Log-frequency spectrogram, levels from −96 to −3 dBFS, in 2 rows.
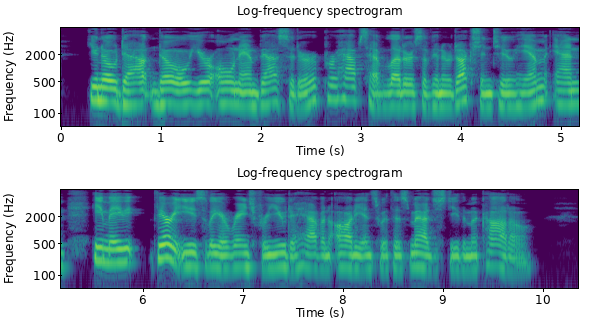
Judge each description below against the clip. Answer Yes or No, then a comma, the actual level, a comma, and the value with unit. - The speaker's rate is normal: Yes, average, 180 wpm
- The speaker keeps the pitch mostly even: No, average, 3.1 semitones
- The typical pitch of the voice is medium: Yes, medium, 155 Hz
